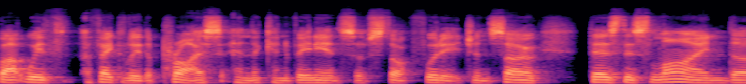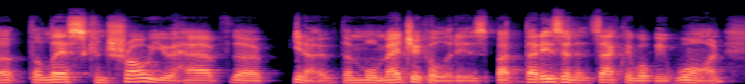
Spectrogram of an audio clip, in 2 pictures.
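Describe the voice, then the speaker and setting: Against a quiet background, a man talks at a moderate pace and medium pitch with fairly even intonation. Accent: Australian. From Australia. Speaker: podcast host. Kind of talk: casual interview chat.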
